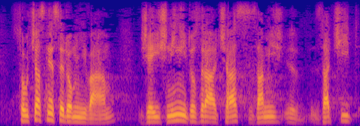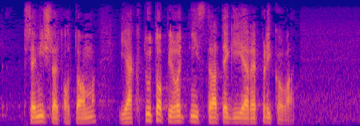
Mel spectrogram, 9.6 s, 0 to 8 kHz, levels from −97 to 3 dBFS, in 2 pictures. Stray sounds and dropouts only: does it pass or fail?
pass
